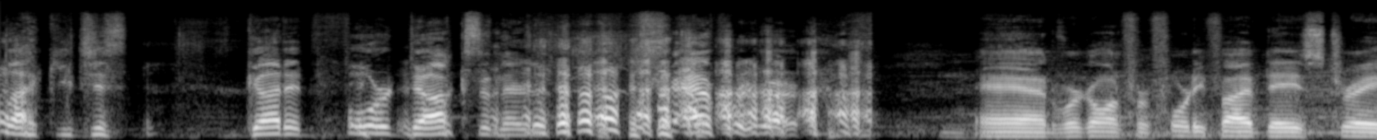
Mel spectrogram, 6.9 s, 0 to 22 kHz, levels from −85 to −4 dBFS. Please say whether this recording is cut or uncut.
cut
